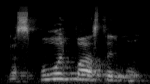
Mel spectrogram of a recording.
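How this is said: The stress falls on the first word. It is the Lord, and no one else, who is the shepherd. "логическое ударение поставили на первое слово"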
